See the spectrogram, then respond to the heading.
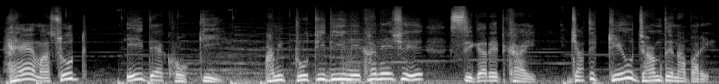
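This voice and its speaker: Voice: medium pitch, lively intonation, measured pace, warm tone, natural voice. A performer voicing a pushy young boy who secretly smokes and coaxes his friend in a cartoon. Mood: coaxing, boastful. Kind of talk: cartoon voice acting. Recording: music behind the voice. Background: background music.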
